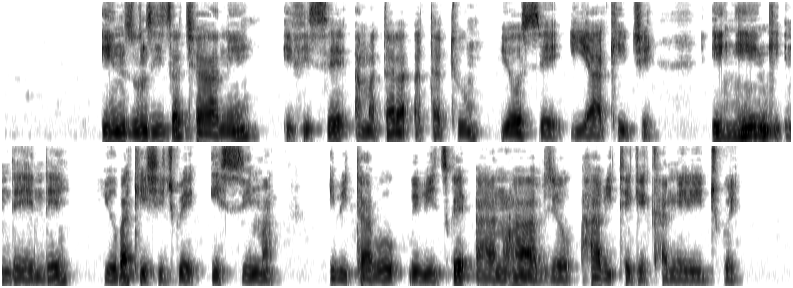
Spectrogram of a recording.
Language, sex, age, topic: Rundi, male, 25-35, education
